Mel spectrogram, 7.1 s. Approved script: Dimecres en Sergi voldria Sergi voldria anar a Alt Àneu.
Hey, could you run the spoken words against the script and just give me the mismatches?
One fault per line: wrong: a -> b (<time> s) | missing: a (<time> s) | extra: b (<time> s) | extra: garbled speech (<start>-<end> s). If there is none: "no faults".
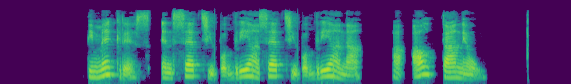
no faults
